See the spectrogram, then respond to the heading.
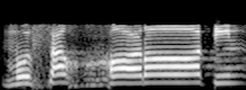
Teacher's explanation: میم سین کو باریک پڑھنا ہے, سین میں سیٹی کی آواز پیدا ہوگی اور خا حروف مستعلیہ میں سے لہذا پر یعنی موٹا کریں گے اور خا پر تشدید ہے لہذا دوہرا پڑھیں گے, دو مرتبہ پڑھیں گے. را کو پر کریں گے, را پر زبر ہے, را کے آگے الف مدہ ہے, ایک الف کی مقدار میں کھینچ کر ادا کریں گے.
